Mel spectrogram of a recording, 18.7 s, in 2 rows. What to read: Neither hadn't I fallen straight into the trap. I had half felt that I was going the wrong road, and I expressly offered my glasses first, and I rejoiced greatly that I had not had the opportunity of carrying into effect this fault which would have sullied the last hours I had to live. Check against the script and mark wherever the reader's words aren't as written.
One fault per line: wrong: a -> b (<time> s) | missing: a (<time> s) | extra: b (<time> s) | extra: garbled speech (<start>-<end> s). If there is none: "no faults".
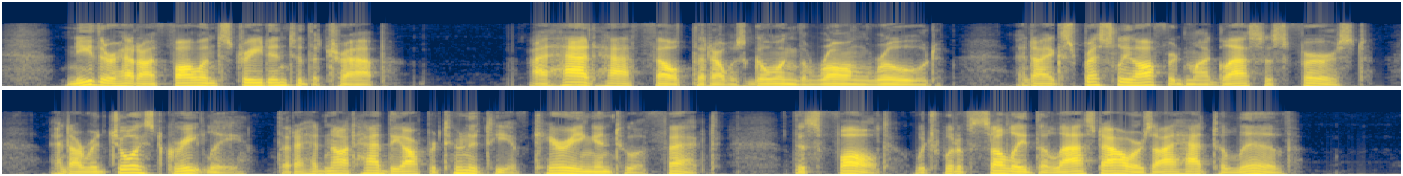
wrong: hadn't -> had (0.8 s)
